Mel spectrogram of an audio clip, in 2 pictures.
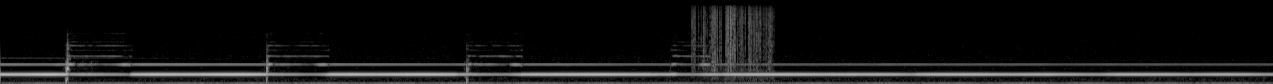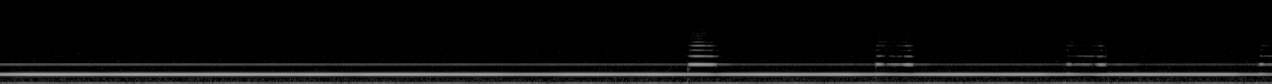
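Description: From 6.91 to 7.74 s a burst of cable scratch noise sits over the sound: dense, uneven crackling and rustling at around 10 dB below the signal. It likely comes from a worn cable or connector being moved, its contact resistance fluctuating rapidly.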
